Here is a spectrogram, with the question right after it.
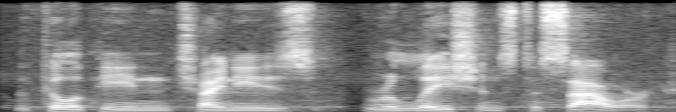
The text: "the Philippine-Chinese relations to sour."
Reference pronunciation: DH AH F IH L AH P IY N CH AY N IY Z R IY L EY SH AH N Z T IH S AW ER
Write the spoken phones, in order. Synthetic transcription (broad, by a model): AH F IH L AH P IY N CH AY N IY Z R IY L EY SH AH N Z T IH S AW ER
